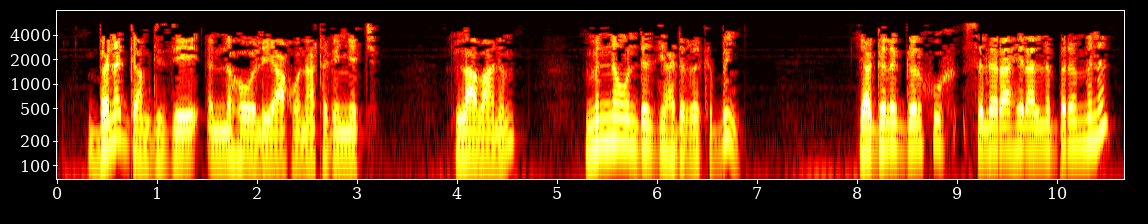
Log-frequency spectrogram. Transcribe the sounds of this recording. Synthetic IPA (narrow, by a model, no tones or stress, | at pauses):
bənəɡamɡize̞ɨnːəɦowlijaho̞nat̪ʰəɡəɲːət͡ʃː | laβanɨmː | ɨnːəwɨnd̪əzːihad̪ərːəɡʰɨbːɨɲː | jaɡələɡːəlhuhsɨləɾaɦelalnəbːəɾəmːɨnɨ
